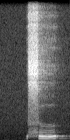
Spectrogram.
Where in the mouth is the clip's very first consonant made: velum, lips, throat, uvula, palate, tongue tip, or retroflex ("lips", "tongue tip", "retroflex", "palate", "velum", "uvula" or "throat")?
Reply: tongue tip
